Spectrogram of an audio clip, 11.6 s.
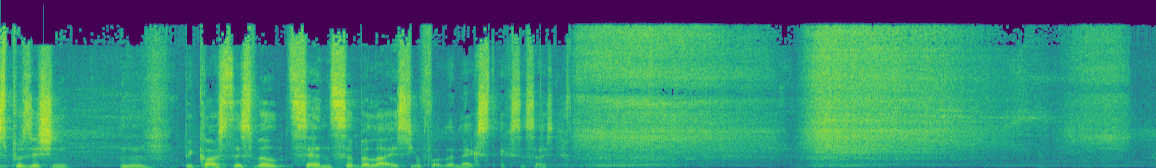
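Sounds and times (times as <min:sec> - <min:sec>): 
speech: 0:00.1 - 0:06.2
deep breath during a stretching and breathing exercise: 0:05.6 - 0:11.5.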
